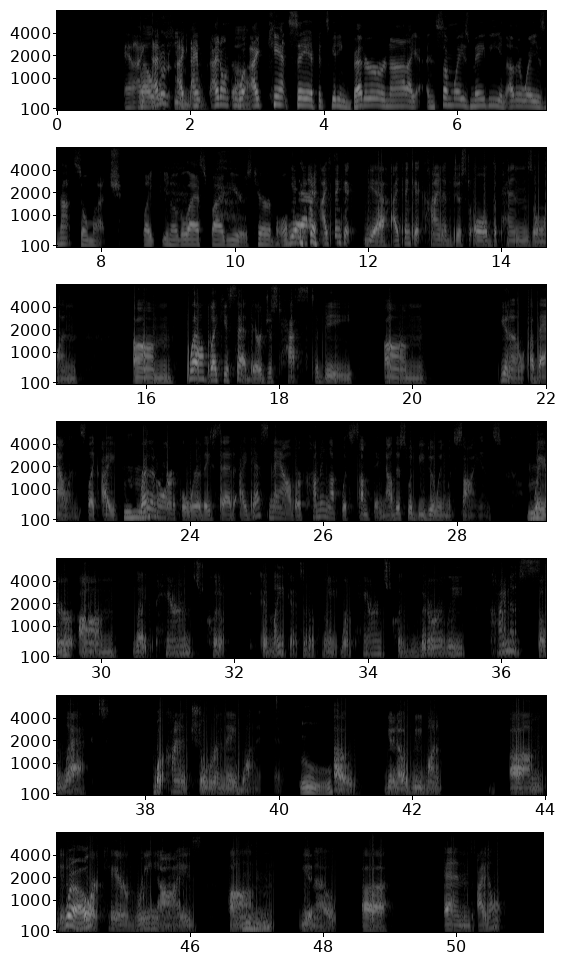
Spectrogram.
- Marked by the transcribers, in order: distorted speech; chuckle
- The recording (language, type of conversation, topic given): English, unstructured, How do you think society can balance the need for order with the desire for creativity and innovation?
- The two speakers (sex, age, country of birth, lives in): female, 55-59, United States, United States; male, 35-39, United States, United States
